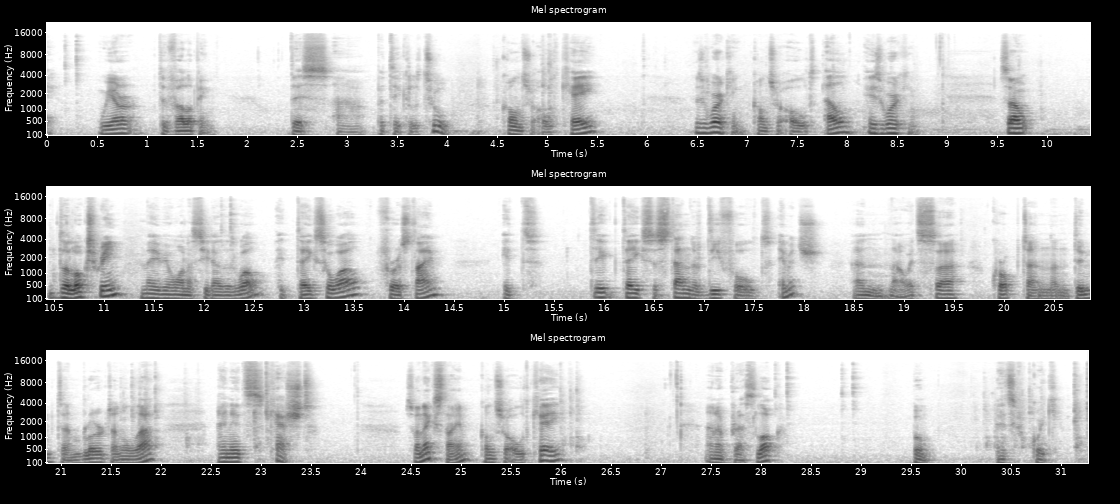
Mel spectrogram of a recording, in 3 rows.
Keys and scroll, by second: 4.9 ctrl+alt+k, 6.6 Escape, 7.8 ctrl+alt+l, 10.5 ctrl+alt+k, 21.3-22.7 typing, 22.9 Return, 26.0 ctrl+alt+k, 29.9-31.2 typing.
